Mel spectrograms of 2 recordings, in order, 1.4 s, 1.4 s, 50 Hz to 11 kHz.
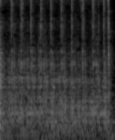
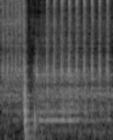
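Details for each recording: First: Western Electric 5 rotary phone dial, claimed serviced but apparently never touched: about eleven crisp, raspy clicks at roughly eight per second as it returns, a harsh ratchet from the dry, unserviced dial. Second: yeah that's lubricated clean lubricated and functioning perfectly and that's what everybody wants that sound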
